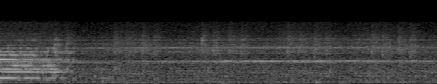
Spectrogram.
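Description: A horn sounding a chord of several steady tones, loudest in the first second, then fading to a faint, steady tone that holds on.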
